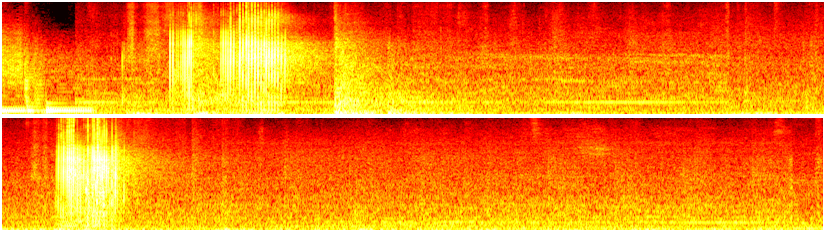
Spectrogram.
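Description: Footsteps walk across a hard floor indoors.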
